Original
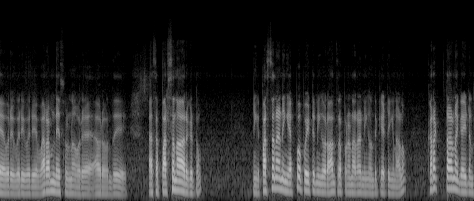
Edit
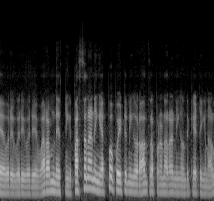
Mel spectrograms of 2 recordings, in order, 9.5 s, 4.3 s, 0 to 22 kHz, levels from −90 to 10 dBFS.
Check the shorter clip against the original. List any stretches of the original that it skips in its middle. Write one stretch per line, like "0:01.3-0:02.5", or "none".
0:01.3-0:05.0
